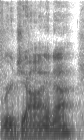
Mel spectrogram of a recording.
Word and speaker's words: Regina: it was um Springfield and yes it is pronounced Regina and he he talked about they made a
